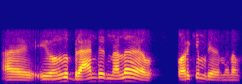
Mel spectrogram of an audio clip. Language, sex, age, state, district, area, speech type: Tamil, male, 18-30, Tamil Nadu, Ariyalur, rural, conversation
